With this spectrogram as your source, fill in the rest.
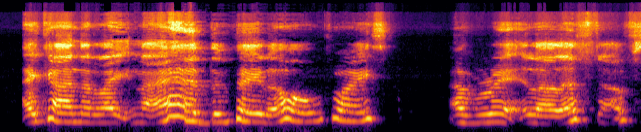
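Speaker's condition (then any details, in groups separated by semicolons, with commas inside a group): Cerebral palsy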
